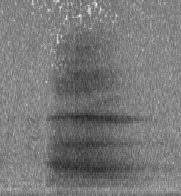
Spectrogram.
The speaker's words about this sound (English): Together we all take a very deep breath.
